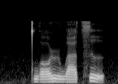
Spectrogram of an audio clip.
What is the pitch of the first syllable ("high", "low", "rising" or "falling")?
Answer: rising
